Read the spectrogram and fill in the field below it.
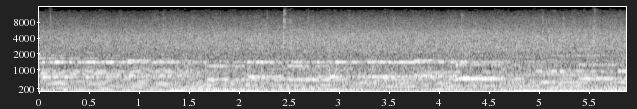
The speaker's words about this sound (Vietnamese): chụp cái nón của áo khoác lên đầu, rồi đi bộ dưới cơn mưa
